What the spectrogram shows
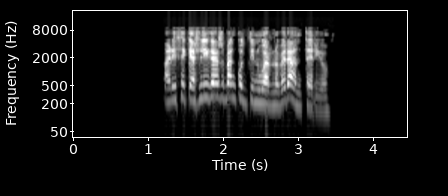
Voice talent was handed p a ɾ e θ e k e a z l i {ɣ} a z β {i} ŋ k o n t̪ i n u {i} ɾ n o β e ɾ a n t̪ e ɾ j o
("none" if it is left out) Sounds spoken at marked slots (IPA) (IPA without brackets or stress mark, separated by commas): ɣ, a, a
